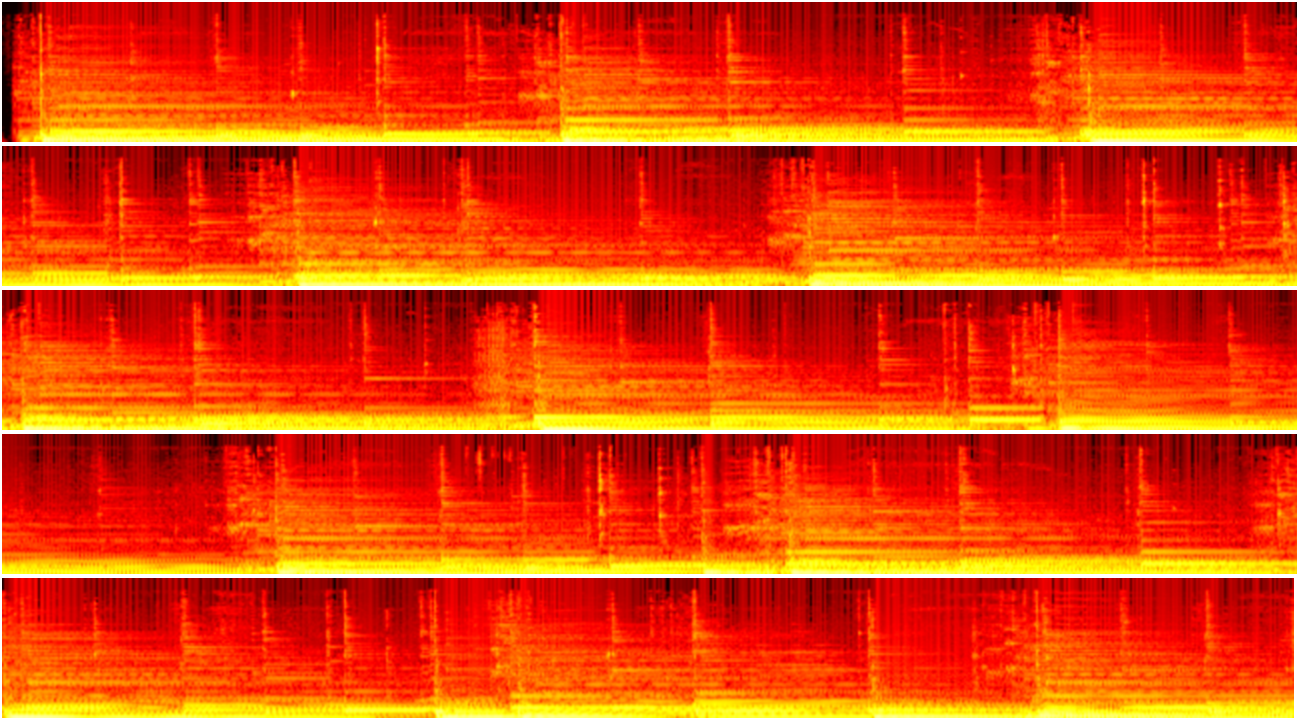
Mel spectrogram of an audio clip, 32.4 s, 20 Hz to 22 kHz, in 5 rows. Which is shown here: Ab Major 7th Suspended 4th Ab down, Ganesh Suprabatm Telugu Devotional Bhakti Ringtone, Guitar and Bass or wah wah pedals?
Guitar and Bass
